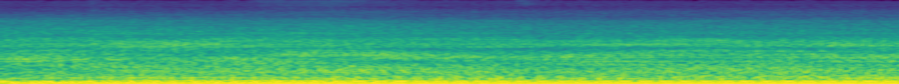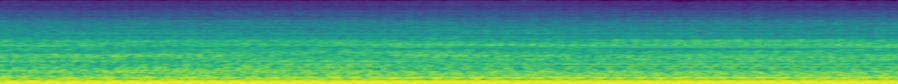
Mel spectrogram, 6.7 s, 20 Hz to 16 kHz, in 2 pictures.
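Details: 8300T truck diesel after an engine rebuild, at final assembly before a test drive: deep, steady rumble holding even under a touch of throttle, with no knock, miss or rattle; normal running under light throttle.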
